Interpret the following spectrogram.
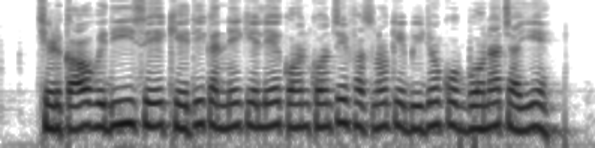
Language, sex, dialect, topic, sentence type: Hindi, male, Garhwali, agriculture, question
